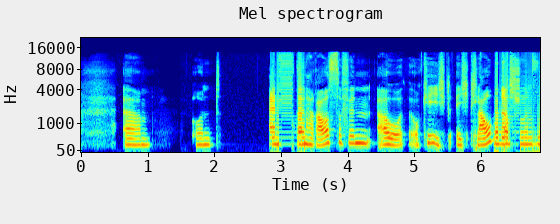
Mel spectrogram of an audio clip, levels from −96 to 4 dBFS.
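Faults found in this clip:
Robotic sound from repeated short buffers, 2.83–3.35 s: speech collapses into a rigid metallic buzz at 200 Hz, tracking the words only loosely; essentially the whole stretch is repeated material. Likely a starved playout/jitter buffer looping the last 5 ms segment.

Same fault, 6.19–6.90 s, running to clip end: identical 200 Hz buzz, with most of the span repeated and some real audio leaking through. Mechanism: fixed-period repetition skips incoming audio and imposes its own pitch.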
